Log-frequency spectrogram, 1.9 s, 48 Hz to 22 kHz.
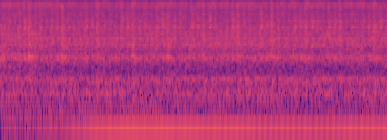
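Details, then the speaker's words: BMW 730d with M57 (306D3) diesel at idle, mysterious engine knock: light ticking tapping comes and goes over the rumble. Owner suspects a problem possibly in two cylinders; source not pinned down. "Вот цокот появляется. Может, с двумя цилиндрами даже проблема."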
